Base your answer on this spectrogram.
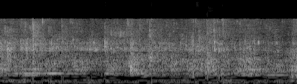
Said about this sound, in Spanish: Y ahora echamos agua. Ya tenemos el agua calentita aquí.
